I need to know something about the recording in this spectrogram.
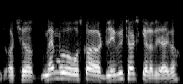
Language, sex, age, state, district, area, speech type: Hindi, male, 60+, Madhya Pradesh, Bhopal, urban, conversation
